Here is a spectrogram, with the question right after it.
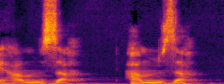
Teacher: হামজা অক্ষর হলকের প্রথম থেকে শক্ত করে পড়তে হয়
